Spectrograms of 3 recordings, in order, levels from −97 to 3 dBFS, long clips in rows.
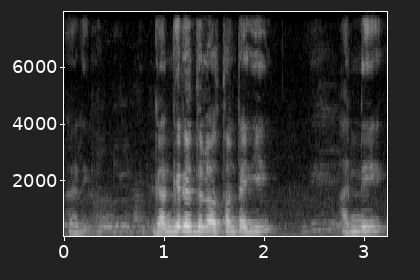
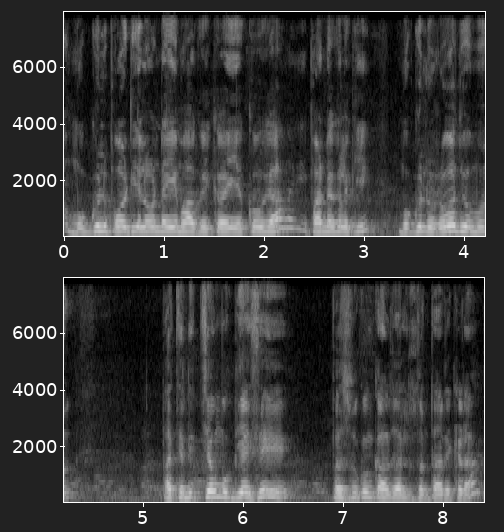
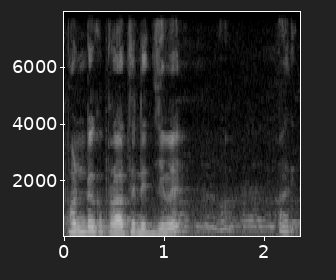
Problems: constant background noise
